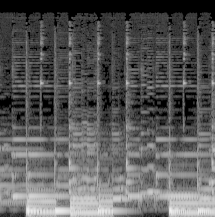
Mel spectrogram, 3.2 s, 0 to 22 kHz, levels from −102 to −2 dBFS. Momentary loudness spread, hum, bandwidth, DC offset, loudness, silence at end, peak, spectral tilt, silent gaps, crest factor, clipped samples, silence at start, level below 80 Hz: 10 LU; none; 14 kHz; under 0.1%; -19 LUFS; 0 s; -6 dBFS; -7 dB/octave; none; 12 dB; under 0.1%; 0 s; -32 dBFS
